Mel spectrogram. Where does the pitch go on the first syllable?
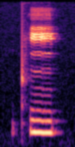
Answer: high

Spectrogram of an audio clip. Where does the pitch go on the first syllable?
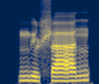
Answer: low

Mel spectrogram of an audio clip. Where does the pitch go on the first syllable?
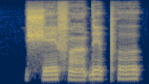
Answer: rising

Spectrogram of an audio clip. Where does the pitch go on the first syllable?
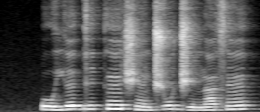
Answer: low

